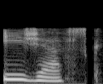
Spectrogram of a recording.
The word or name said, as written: Izhevsk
